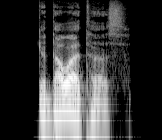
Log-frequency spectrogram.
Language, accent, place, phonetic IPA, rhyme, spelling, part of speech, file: German, Germany, Berlin, [ɡəˈdaʊ̯ɐtəs], -aʊ̯ɐtəs, gedauertes, adjective, De-gedauertes.ogg
- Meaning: strong/mixed nominative/accusative neuter singular of gedauert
